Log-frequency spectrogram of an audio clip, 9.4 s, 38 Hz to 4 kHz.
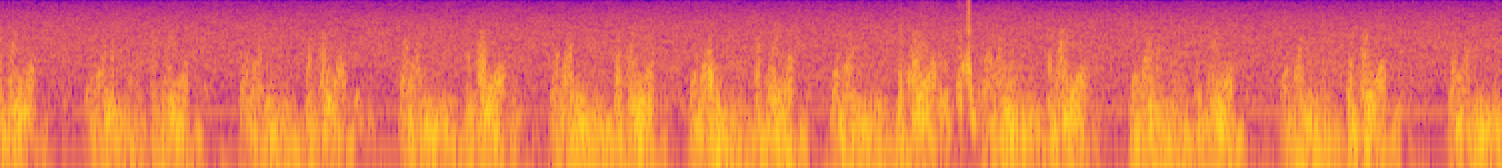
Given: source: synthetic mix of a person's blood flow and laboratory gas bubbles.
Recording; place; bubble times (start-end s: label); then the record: Doppler ultrasound of blood flow; precordium
5.61-6.14 s: bubbles
6.17-6.42 s: bubbles
From the record:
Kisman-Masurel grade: 223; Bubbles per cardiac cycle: several, 3 to 8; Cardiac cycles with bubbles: 10 to 50%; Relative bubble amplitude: loud (0.450 to 0.775); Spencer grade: 2 (many but less than half of the cardiac periods contain bubble signals, singularly or in groups); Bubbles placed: only in the low amplitude regions of the cardiac cycle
